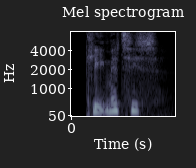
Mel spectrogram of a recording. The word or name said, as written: klematis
